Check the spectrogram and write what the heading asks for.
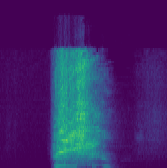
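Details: A single loud, sharp sneeze with a voiced 'choo' ending in a quiet room, one of a repeated series of sneezes in a sneeze attack.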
